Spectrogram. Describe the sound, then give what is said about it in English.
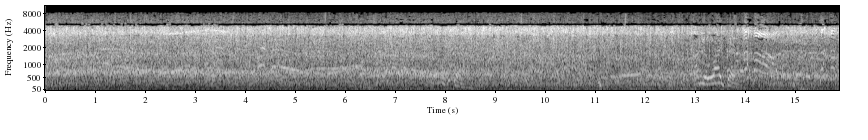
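An audience applauds steadily, a dense, unbroken wash of clapping lasting about sixteen seconds at an even, loud level, with some crowd murmur mixed in. “Did you ever hear anybody applaud themselves like that?”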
